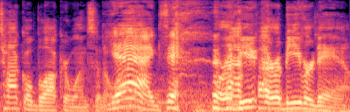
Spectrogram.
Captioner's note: laughs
